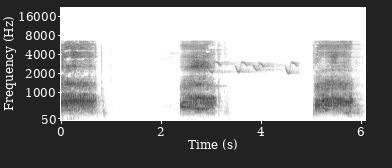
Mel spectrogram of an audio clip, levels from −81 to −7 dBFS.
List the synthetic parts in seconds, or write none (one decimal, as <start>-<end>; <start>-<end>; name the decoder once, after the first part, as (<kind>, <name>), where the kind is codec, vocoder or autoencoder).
2.1-2.9 (codec, SNAC); 5.2-6.1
